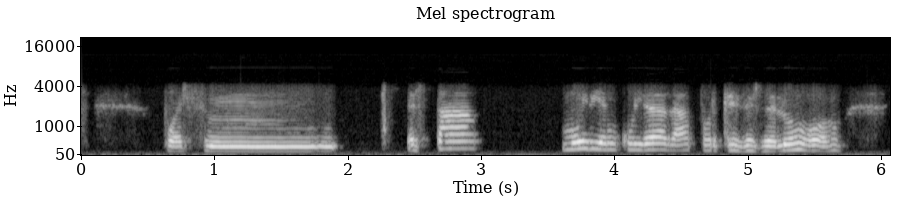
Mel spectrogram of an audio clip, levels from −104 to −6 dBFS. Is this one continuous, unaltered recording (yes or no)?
yes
